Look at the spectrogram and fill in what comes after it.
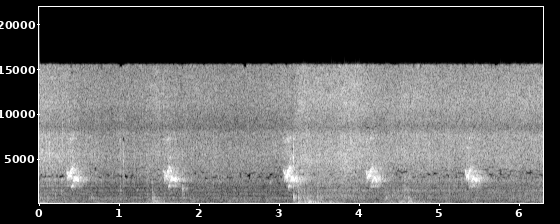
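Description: Onion frying in oil in a pot with a steady sizzle as raw ground beef is dropped in. A bird chirps over it again and again, a short call about every second and a bit.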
